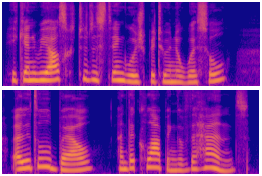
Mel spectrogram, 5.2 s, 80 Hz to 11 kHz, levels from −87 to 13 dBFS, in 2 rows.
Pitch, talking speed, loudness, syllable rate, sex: 230 Hz, 210 wpm, -19 LUFS, 5.7 syllables/s, female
